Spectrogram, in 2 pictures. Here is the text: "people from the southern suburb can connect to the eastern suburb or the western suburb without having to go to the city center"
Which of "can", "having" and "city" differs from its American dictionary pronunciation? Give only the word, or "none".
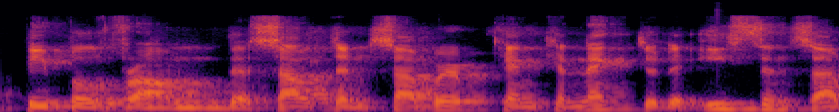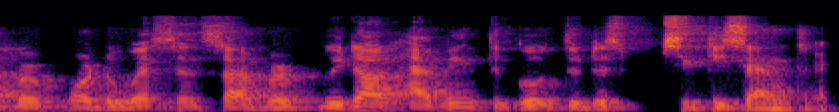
none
